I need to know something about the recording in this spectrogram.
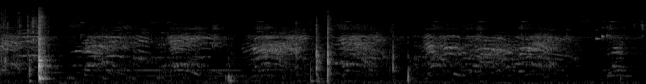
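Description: A young child's high-pitched vocalizing, broken by a few sharp clicks of hard plastic, the loudest about half a second in, as a Kinder Surprise yellow plastic toy capsule is handled and pulled open.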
